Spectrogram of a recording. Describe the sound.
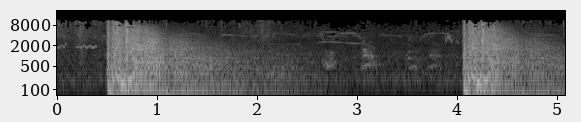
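Two loud shotgun blasts ring out while out shooting game, a few seconds apart, each a sharp crack with a long rolling decay. Faint chirping calls are heard in the gap between them.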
